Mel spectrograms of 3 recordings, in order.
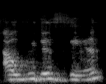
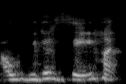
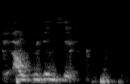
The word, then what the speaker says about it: Auf Wiedersehen: So it's Auf Wiedersehen, not Auf Wiedersehen. Many people stress upon H. It is not there. It should be kind of silent. The sound of here should be there. Auf Wiedersehen.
